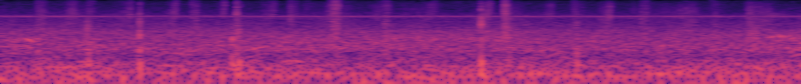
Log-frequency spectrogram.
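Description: Tennis ball struck by rackets and bouncing on a hard court during a rally: a series of sharp pops at uneven spacing, the loudest about two and a half seconds in, with running footsteps on the court.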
